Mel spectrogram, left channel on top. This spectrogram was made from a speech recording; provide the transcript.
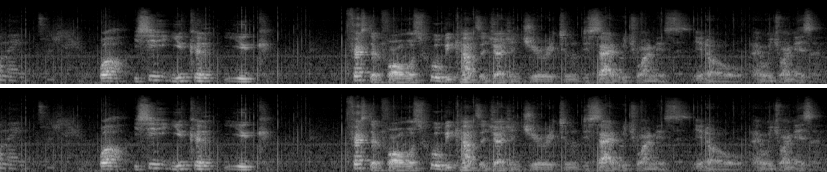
Well, you see, you can first and foremost, who becomes the judge and jury to decide which one is, and which one isn't?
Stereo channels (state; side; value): identical; both; correlation 1.00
